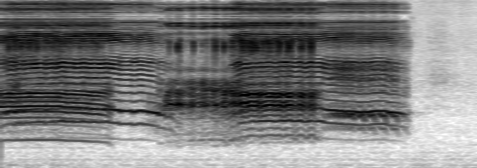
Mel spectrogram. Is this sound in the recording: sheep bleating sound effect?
yes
